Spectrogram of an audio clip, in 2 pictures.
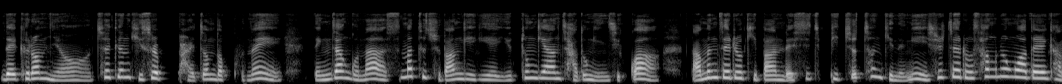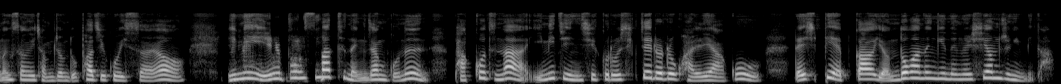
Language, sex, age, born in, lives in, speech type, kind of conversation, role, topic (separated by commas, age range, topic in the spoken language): Korean, female, 25-29, South Korea, France, read, expert-assistant, expert, 바쁜 일상 속에서도 영양을 잘 챙길 수 있는 새로운 아이디어가 있다면 무엇이 있을까요?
